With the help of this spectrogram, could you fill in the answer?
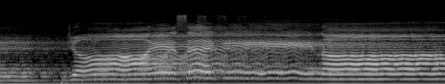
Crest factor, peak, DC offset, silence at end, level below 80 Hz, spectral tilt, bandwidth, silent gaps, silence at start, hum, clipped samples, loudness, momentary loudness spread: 14 dB; -8 dBFS; 0.9%; 0 s; -56 dBFS; -2.5 dB/octave; 10.5 kHz; none; 0 s; none; under 0.1%; -21 LUFS; 13 LU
